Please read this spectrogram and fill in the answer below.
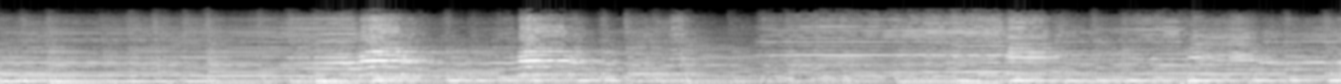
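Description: Harmonica playing a melody over a strummed acoustic guitar, with a couple of bent notes about three and four seconds in.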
